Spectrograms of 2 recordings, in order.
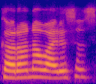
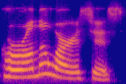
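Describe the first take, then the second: First: The R sound is weak and soft. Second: The R sound is strong and clear. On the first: The speaker calls it wrong. "No, it's not like that" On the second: The speaker calls it right. "R को R पड़े. जितना strong पढ़ेंगे"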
